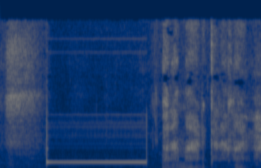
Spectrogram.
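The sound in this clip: A single steady ringback tone sounds on a telephone line as a call rings out, holding for about a second before cutting off. Noisy talk follows on the line.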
